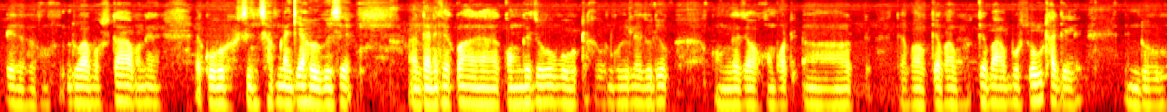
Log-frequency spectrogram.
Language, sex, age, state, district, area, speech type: Assamese, male, 30-45, Assam, Charaideo, urban, spontaneous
